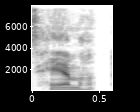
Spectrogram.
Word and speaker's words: hammock: Hammock tends to have a stress on the first syllable, where hammock tends to have a stress on the second syllable.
